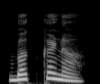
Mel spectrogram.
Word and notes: ಬೋಗಣಿ: bōgaṇi

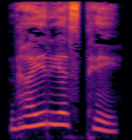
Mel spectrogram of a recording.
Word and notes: ಧೈರ್ಯಸ್ಥ: dhairyastha

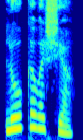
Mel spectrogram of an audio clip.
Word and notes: ಲೋಕವಶ್ಯ: lōka vaśya

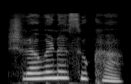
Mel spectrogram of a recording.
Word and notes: ಶ್ರವಣಸುಖ: Kannada

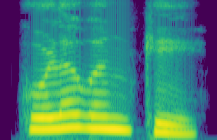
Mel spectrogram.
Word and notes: ಕೊಳವಂಕೆ: Kannada

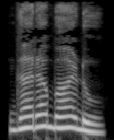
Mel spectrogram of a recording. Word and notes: ಗರಬಾಡು: garabāḍu

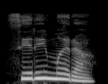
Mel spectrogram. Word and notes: ಸಾರಮಾರಿ: sāra māri; Kannada

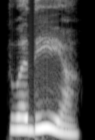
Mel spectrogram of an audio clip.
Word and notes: ದ್ವಿತೀಯ: dvitīya

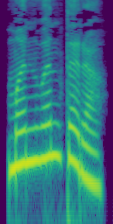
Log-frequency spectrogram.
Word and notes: ಮನ್ವಂತರ: manvantara

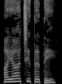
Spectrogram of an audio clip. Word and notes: ಅಯಾಚಿತತೆ: Kannada

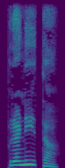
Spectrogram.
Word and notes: ಪ್ರಣೀತ: praṇīta; kannada

